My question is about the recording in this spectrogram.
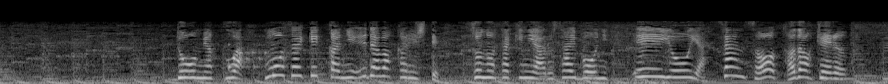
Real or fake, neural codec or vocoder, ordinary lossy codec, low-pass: real; none; none; none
